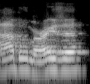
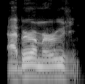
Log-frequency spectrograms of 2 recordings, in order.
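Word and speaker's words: Iberomaurusian: So, do you know what the Abu Marasia? Do you know what that even stands for? Abu Marusian.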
